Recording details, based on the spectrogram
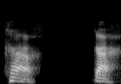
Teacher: Kaf keluar dari pangkal lidah bertemu dengan langit langit berdaging dan langit-langit bertulang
